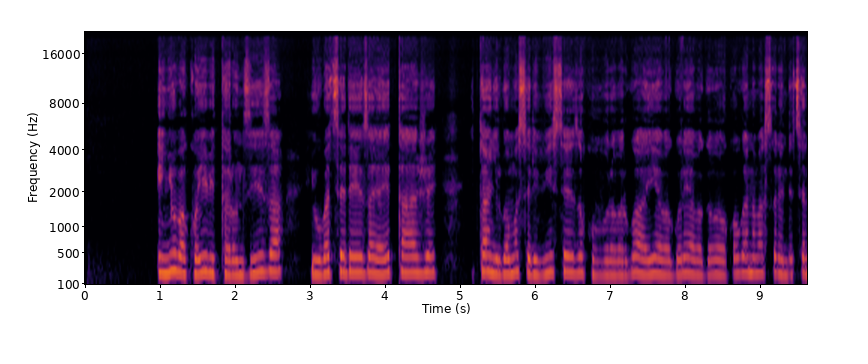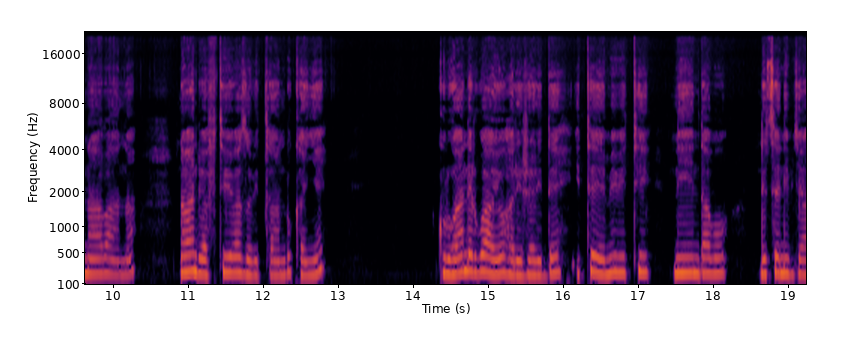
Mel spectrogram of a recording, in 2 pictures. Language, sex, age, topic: Kinyarwanda, female, 25-35, health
